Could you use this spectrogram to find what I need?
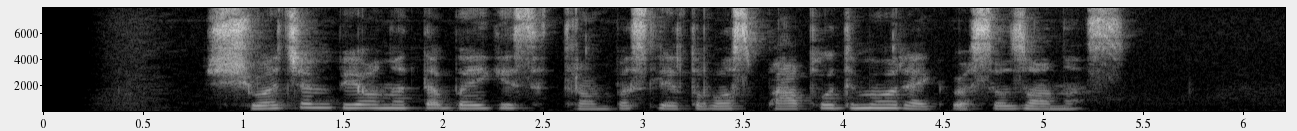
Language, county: Lithuanian, Marijampolė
